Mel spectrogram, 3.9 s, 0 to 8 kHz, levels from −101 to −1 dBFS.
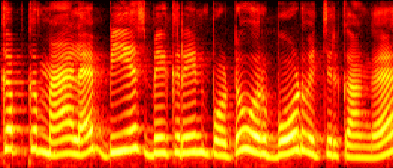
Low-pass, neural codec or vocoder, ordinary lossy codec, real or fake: none; none; none; real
